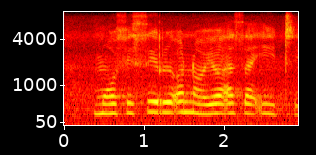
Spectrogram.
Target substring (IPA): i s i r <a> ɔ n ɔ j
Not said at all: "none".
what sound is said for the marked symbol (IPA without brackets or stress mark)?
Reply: i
